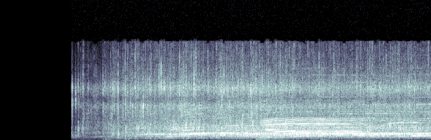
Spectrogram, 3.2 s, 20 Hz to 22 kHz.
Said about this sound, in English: It's a full 36-second long cheering.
